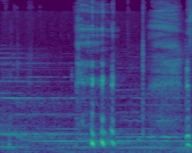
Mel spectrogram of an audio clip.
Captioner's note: giggles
